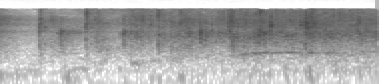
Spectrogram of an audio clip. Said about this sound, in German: Wie, da klatscht ihr?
